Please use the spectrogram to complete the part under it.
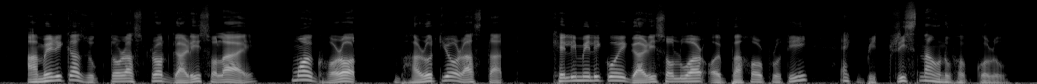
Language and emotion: Assamese, disgusted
